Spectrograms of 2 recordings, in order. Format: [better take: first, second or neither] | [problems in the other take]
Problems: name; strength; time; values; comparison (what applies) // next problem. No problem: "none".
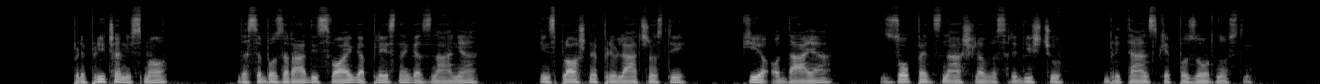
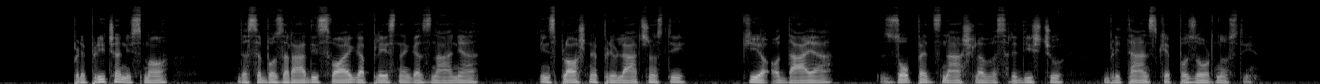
second | noise reduction (neural mask model DeepFilterNet 3)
